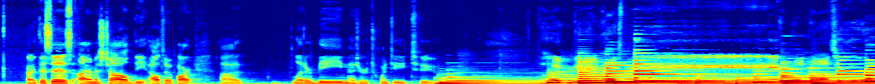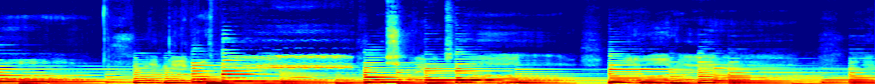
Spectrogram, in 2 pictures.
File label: alto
